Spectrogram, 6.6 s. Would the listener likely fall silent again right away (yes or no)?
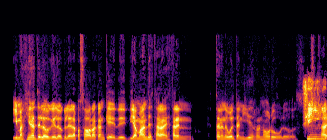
no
